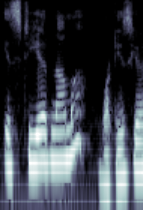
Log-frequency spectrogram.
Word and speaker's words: Name: It's written just like English word name but the pronunciation is nama.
